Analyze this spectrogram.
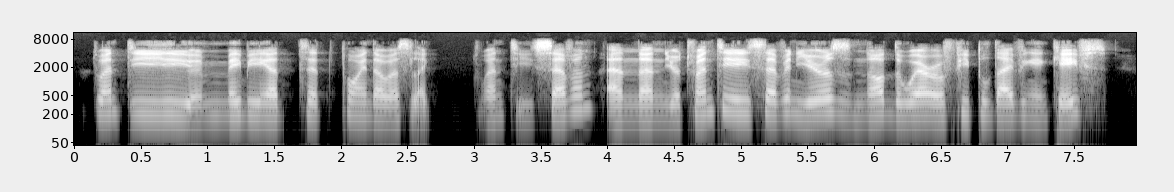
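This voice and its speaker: A woman with a Flemish accent talks at a fairly slow pace and a medium pitch. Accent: Belgian (Flemish) accent in English. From Belgium. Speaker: technical cave diver. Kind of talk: podcast interview. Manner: halting, searches for words; animated.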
